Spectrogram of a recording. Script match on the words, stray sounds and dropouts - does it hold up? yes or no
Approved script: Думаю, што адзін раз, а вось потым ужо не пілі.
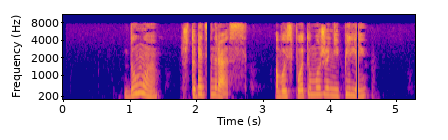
no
